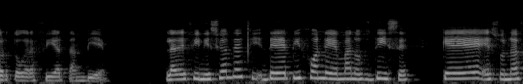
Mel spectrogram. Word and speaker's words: epifonema: Si se fijan, esta palabra no lleva tilde porque a veces nos confundimos. Cuando yo digo epífora, epífora sí lleva tilde porque es una palabra esdrújula, pero en el caso de epifonema es una palabra grave y no se tilda porque termina en vocal.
